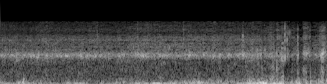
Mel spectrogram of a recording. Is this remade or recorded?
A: recorded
